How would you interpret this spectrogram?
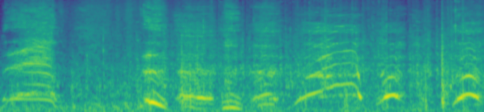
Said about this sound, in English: the coachman with his big whiskers, pipe and tiny top hat, coughs and splutters.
